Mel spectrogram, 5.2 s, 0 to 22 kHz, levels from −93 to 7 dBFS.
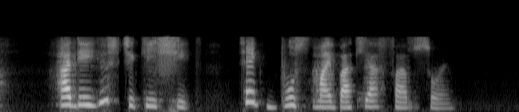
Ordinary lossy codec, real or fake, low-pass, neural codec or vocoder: AAC, 24 kbps; fake; 5.4 kHz; codec, 16 kHz, about 1 kbps, DyCAST, with the encoder's durations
